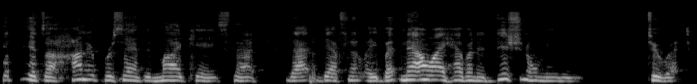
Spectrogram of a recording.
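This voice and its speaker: A woman's voice: on the low side, normal speed, no echo. A woman in an online class agreeing with the teacher and thanking her, speaking with small restarts. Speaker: class participant. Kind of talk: casual chat.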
